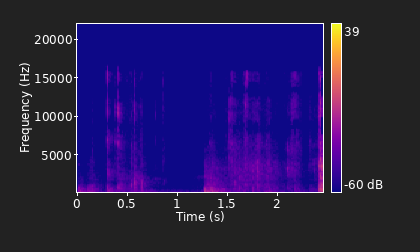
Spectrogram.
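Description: Faint handling of a cash-envelope binder: a few light clicks, then a rustle about a second in.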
